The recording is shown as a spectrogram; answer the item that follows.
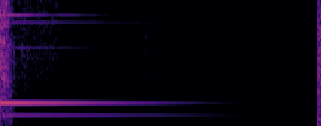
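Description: A single bell-like ding, one clear tone that fades out over about a second.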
